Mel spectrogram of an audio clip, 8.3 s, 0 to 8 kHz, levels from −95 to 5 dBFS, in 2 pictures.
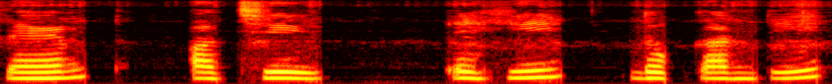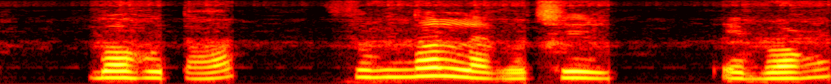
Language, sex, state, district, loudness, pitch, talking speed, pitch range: Odia, female, Odisha, Khordha, -19 LUFS, 220 Hz, 65 wpm, 210-250 Hz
